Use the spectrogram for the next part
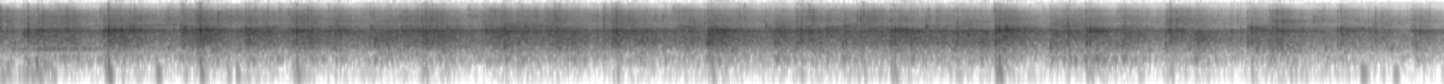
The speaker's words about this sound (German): Ihr dürft an der Stelle einfach gerade mal einen Applaus geben.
